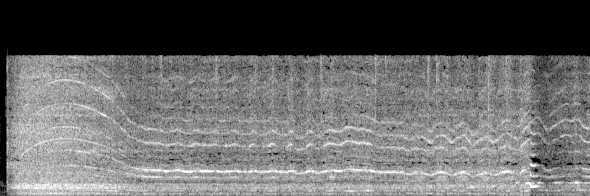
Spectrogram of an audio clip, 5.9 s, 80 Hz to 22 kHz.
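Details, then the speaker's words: Porter-Cable 372 1/2-inch D-handle drill with 3.6 A motor, drawing 5 to 7 A in heavy use: high motor whine drops in pitch as the bit bogs down deep in a cut, yet keeps pulling through. "you could still hear it bogging down but it was pulling through and that's exactly the kind of situation that makes a tool actually heavy duty is the fact that it can be run bogged way down like that"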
